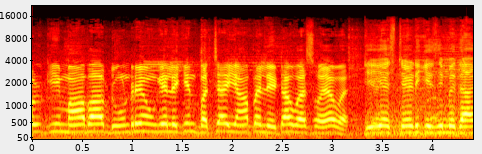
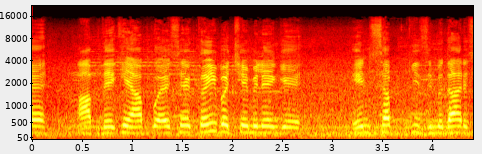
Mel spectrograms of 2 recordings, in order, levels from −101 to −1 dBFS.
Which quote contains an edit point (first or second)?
first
